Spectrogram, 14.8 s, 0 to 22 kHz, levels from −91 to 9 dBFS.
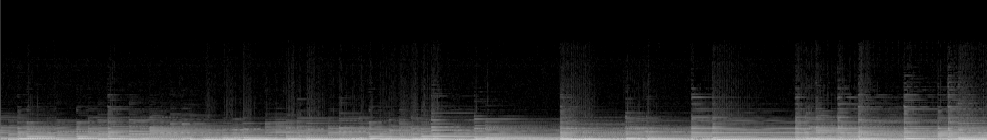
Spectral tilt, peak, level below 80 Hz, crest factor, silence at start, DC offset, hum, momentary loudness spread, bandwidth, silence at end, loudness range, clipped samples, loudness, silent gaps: -10.5 dB/octave; -4 dBFS; -28 dBFS; 14 dB; 0 s; under 0.1%; none; 6 LU; 5.6 kHz; 0 s; 2 LU; under 0.1%; -18 LUFS; none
